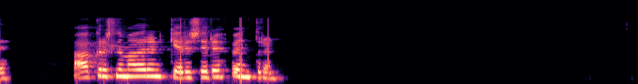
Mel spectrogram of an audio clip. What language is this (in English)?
Icelandic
